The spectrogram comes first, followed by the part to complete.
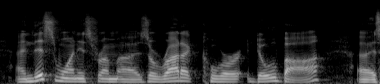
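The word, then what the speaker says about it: Zoraida Córdova: And this one is from Zorata Cordova, is how you say the name, and author of the Vicious Deep trilogy.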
